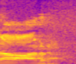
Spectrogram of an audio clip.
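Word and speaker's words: hour: Before words beginning with silent H. कुछ words जैसे जिसमें साइलेंट एच होता है, जैसे एन आर, N honourable man, एन एयर, an honest man. तो ऑनेस्ट, एयर, ऑनरेबल, आर, ये वर्ड्स ऐसे जिनके सामने एच तो आता है लेकिन ये साउंड साइलेंट होता है.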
